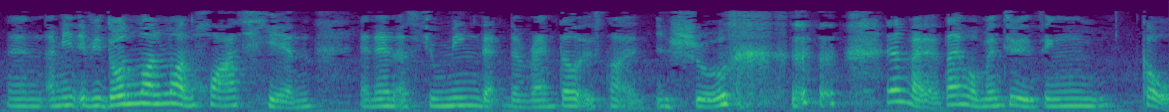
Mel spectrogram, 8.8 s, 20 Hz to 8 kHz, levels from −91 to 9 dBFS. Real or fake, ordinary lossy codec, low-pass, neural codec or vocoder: real; MP3, 24 kbps; 7.2 kHz; none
